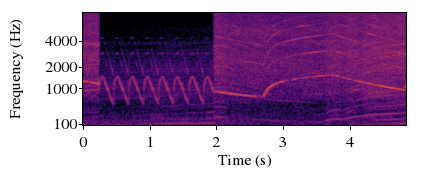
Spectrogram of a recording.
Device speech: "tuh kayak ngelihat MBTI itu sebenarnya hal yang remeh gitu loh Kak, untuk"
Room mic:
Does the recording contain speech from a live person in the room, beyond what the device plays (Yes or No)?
No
